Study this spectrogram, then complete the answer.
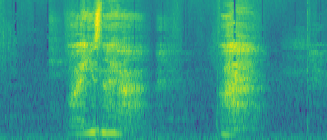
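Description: A woman speaks quietly and breathlessly.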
